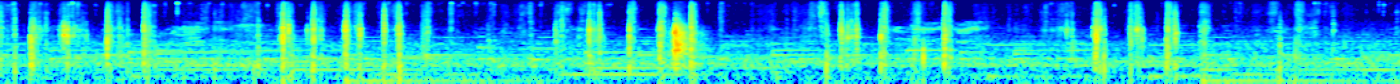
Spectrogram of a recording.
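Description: Tarot and oracle cards being shuffled, a steady run of soft papery flicks and riffles with brief louder snaps, mostly close and moderately quiet over a faint background.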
